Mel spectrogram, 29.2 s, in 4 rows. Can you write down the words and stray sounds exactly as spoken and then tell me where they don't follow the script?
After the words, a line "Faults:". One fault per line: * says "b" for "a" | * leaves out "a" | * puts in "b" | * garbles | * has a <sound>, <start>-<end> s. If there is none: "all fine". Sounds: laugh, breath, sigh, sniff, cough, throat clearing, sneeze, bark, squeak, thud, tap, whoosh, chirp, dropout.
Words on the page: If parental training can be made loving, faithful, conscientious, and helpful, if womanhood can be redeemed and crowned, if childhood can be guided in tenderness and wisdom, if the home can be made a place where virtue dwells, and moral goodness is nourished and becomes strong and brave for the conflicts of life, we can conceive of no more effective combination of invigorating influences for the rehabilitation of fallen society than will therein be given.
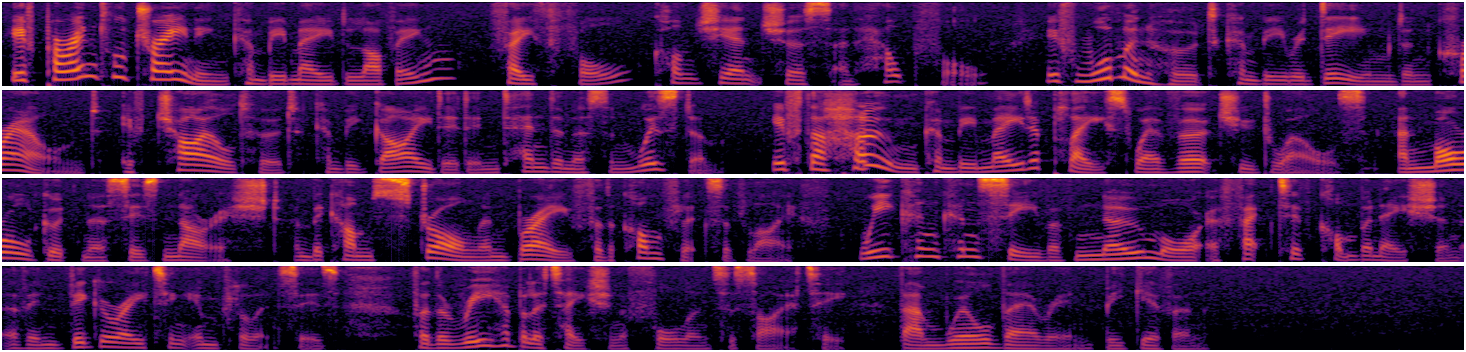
If parental training can be made loving, faithful, conscientious, and helpful, if womanhood can be redeemed and crowned, if childhood can be guided in tenderness and wisdom, if the home can be made a place where virtue dwells, and moral goodness is nourished and becomes strong and brave for the conflicts of life, we can conceive of no more effective combination of invigorating influences for the rehabilitation of fallen society than will therein be given.
Faults:
all fine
